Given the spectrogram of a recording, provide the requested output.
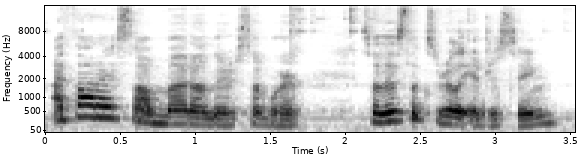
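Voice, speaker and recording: A woman's voice: on the low side, sing-song, quick pace, creaky. Congested woman chatting through an unboxing. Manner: chatty, gushing, easily disappointed. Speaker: beauty vlogger. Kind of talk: casual unboxing chat.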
